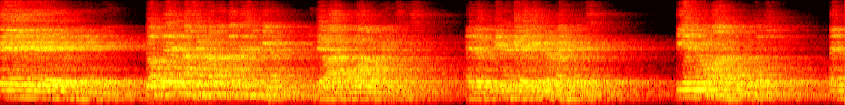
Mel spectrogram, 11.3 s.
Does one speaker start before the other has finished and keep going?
No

